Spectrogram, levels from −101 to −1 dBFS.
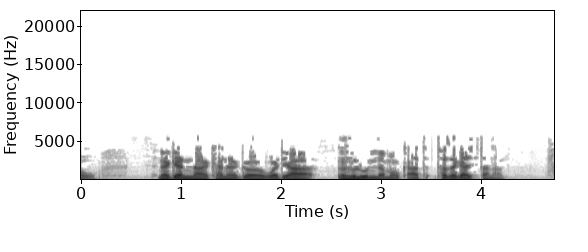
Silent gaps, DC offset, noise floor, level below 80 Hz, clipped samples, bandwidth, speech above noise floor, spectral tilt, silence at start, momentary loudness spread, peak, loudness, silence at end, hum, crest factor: none; under 0.1%; -61 dBFS; -56 dBFS; under 0.1%; 5.8 kHz; 35 dB; -6.5 dB/octave; 0 s; 14 LU; -8 dBFS; -27 LUFS; 0.5 s; none; 20 dB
